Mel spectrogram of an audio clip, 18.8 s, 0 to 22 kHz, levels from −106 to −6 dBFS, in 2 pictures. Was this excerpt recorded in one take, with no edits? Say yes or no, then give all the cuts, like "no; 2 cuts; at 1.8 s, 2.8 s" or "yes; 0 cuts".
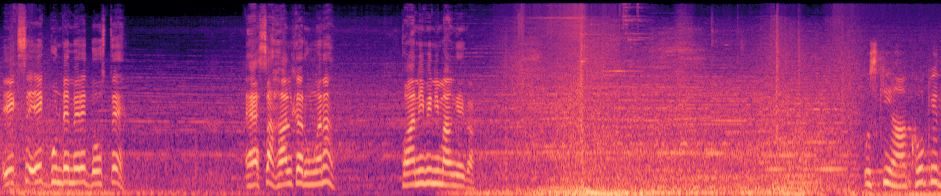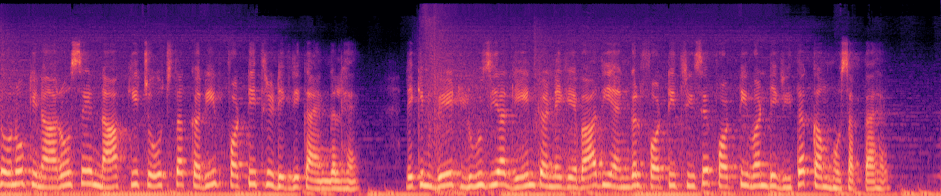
no; 1 cut; at 7.8 s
